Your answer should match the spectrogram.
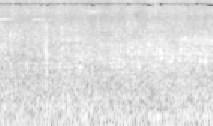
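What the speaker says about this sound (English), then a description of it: "the pump that's taking all the water out and dumping it into the top of the Bakki shower" Water from a pond pump pours steadily into the top of a DIY Bakki shower filter, a continuous splashing trickle close by, with no one speaking.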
